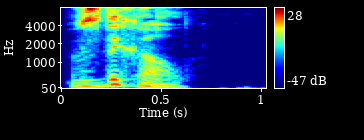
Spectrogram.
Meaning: masculine singular past indicative imperfective of вздыха́ть (vzdyxátʹ)
- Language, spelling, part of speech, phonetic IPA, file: Russian, вздыхал, verb, [vzdɨˈxaɫ], Ru-вздыхал.ogg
